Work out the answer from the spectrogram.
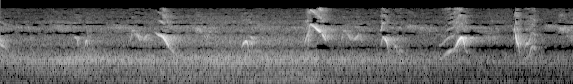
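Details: Red-cowled cardinal singing: sharp, clear whistled notes, often sliding downward, given singly about every half second to second, over a steady low background hum.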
